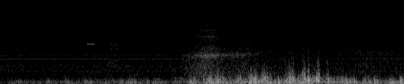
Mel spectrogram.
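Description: Wind buffeting the camera's built-in microphone as an irregular low rumble, gusting much louder from about two seconds in.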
